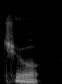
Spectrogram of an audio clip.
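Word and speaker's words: Xorc: And Chalk, but spelt with an X, X-O-R-C. And I think it's pronounced Chalk, Cas Chalk.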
